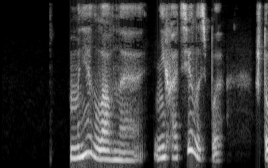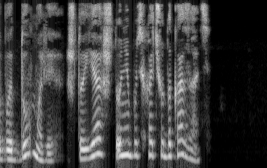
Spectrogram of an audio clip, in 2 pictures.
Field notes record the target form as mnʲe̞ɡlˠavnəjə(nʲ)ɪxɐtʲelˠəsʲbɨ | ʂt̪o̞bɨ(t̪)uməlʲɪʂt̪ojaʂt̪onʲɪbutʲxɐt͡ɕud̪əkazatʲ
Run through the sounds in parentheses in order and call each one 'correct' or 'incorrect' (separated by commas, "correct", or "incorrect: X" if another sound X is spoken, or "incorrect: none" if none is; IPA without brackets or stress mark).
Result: correct, incorrect: d̪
